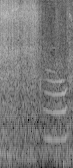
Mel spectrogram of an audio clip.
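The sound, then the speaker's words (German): A cat meows once, a rising and falling tonal cry over a steady background hiss, with no talking. “Also, das ist eine Katze, oder?”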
